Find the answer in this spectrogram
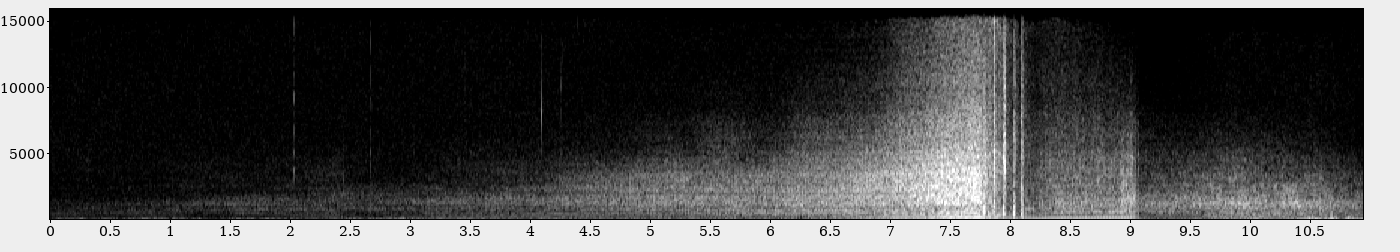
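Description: Heavily tuned Seat Ibiza TDI turbodiesel accelerating hard. The engine note climbs, dips at a gear change about three seconds in, then climbs again, growing louder to a peak near eight seconds. It then drops abruptly to a lower, steadier note.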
